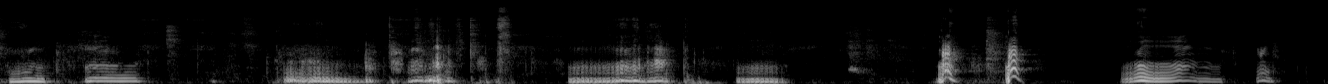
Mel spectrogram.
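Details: Rough, low growling from Manfred, a little cocker spaniel romping energetically at evening playtime around 10 pm indoors. It comes in uneven bursts, with a couple of sharp snapping barks midway and a final wavering growl.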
